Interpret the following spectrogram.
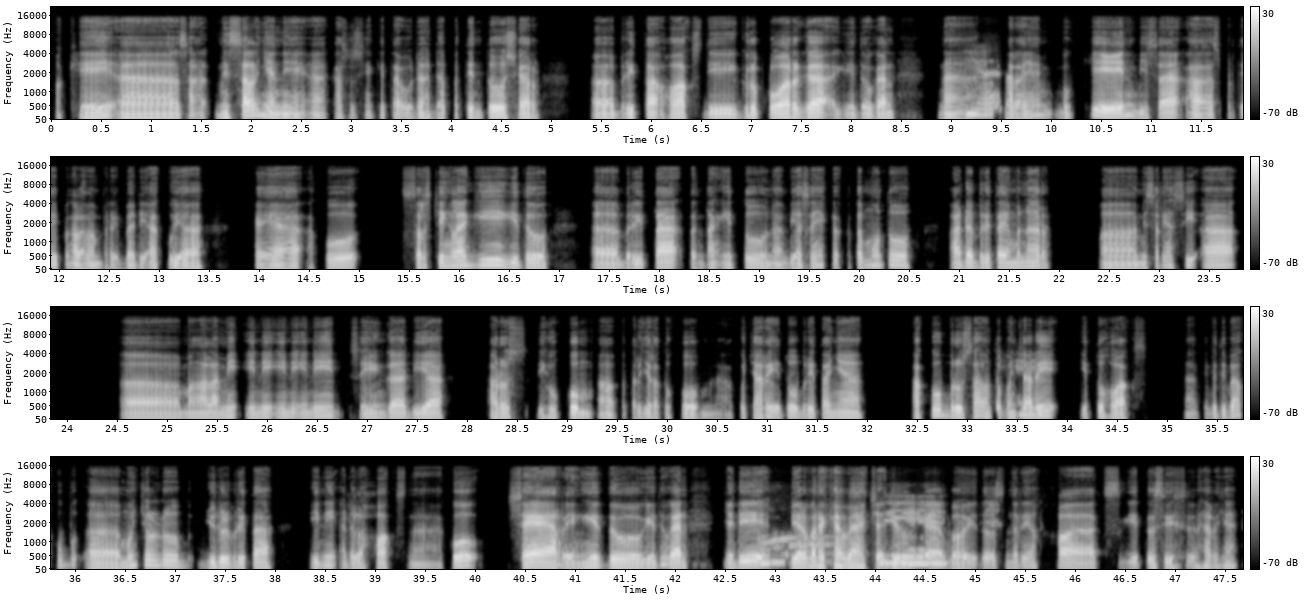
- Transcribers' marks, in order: in English: "share"; in English: "searching"; in English: "share"; laughing while speaking: "mereka baca"; tapping; laughing while speaking: "sebenarnya"
- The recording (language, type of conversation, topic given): Indonesian, podcast, Menurut pengamatan Anda, bagaimana sebuah cerita di media sosial bisa menjadi viral?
